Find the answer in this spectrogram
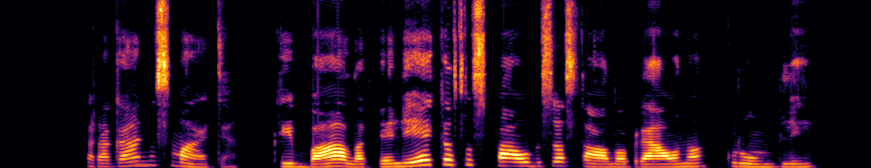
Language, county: Lithuanian, Kaunas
